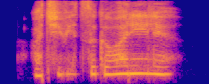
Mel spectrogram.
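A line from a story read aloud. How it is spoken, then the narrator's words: Whispered. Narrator (Russian): Шепотом произнес Даниэль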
